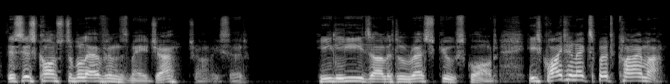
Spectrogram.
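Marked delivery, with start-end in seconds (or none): 0.1-1.8 raised, brighter local villager voice; a cheerful Welsh villager making introductions; Charlie's voice. Acted. Charlie speaks in story. 3.1-6.7 raised, brighter local villager voice; a cheerful Welsh villager making introductions; Charlie's voice. Acted. Charlie speaks in story.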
